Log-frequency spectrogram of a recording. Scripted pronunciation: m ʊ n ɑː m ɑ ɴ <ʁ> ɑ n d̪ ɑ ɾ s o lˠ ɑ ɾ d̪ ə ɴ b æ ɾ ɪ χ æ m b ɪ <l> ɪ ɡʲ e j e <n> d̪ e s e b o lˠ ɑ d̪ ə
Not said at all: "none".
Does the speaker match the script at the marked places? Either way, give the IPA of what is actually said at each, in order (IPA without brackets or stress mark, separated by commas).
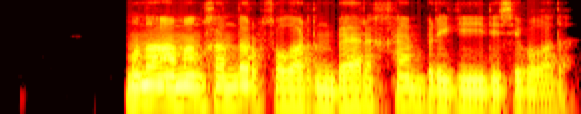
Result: χ, ɾ, none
